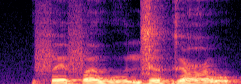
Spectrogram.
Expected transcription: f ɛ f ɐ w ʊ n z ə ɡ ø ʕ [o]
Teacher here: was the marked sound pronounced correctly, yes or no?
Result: yes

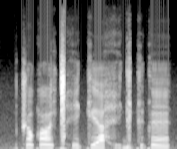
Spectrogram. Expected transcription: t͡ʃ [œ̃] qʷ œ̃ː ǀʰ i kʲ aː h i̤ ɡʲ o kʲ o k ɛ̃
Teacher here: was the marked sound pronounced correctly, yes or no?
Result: yes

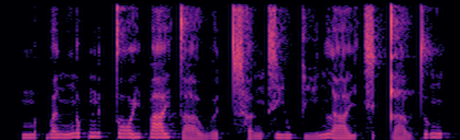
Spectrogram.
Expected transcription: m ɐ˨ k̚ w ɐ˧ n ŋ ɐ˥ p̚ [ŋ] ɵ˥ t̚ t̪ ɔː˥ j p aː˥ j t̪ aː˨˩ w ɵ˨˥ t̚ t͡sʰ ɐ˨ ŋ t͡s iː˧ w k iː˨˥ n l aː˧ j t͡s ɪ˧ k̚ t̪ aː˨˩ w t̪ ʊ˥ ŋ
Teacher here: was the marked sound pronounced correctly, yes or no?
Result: no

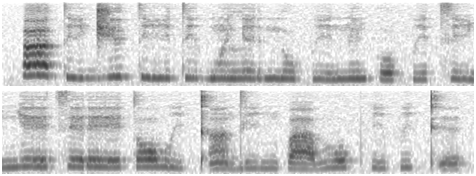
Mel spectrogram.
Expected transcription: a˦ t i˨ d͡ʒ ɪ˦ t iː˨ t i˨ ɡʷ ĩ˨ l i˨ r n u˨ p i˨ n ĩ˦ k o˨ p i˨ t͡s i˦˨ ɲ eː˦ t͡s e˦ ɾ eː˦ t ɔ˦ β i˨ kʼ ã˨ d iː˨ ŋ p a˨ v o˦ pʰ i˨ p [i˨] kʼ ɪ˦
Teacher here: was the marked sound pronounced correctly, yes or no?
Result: no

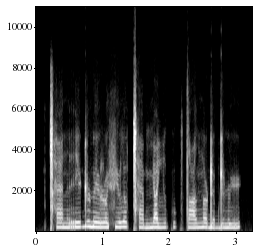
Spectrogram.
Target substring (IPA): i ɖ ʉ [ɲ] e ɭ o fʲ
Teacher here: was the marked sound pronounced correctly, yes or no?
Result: no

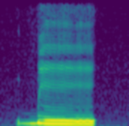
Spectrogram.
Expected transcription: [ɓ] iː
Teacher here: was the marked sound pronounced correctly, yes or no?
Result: yes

